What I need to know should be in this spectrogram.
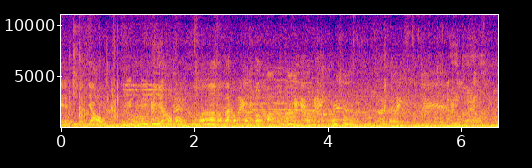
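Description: Young women chat casually as they walk past close by.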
